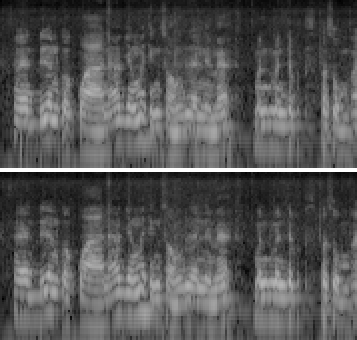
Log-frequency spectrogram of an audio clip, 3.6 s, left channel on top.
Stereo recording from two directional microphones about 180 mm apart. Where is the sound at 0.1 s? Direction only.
Centre (ahead or behind).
